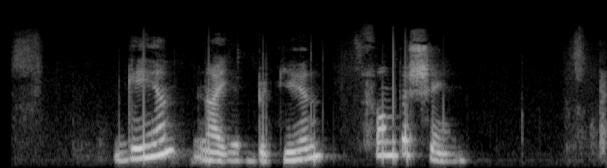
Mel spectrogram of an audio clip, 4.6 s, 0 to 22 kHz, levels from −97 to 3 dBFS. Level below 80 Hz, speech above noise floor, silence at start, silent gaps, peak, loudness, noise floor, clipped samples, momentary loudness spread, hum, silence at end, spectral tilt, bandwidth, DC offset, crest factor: -84 dBFS; 45 dB; 0.85 s; none; -10 dBFS; -26 LUFS; -70 dBFS; under 0.1%; 16 LU; none; 0 s; -5.5 dB/octave; 10 kHz; under 0.1%; 16 dB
